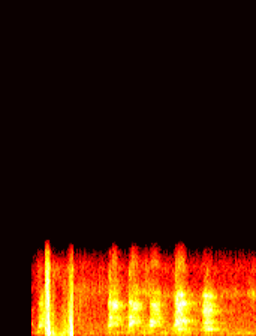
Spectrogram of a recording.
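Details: Neighbours' bulldog that barks for hours whenever people are outside: two sharp thuds, then a run of five hoarse barks spaced roughly every third of a second.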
